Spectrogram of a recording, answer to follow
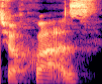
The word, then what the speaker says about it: turquoise: It would be pronounced originally as turquoise, which is in French.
